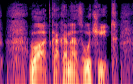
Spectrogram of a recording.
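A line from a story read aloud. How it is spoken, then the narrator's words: Pompous, weighty tone. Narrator (Russian): продолжал солидный мистер Хантер еще более солидным тоном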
